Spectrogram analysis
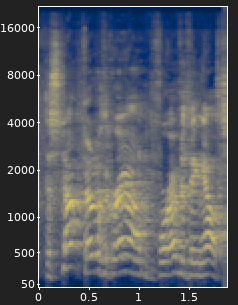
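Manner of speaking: ordinary delivery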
